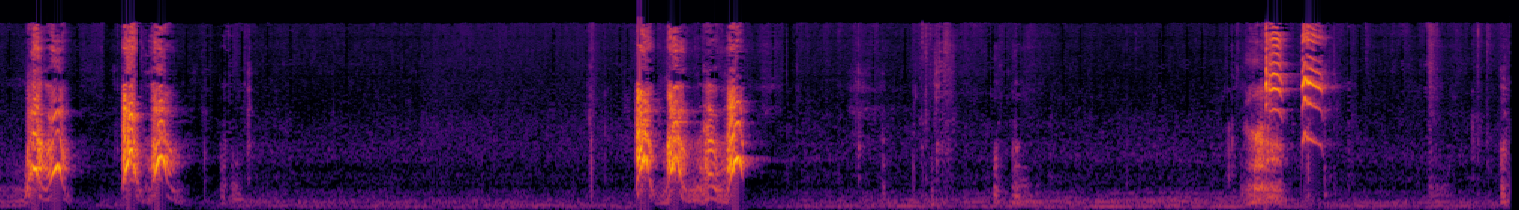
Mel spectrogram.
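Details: Golden Retriever puppy barking in spaced bursts: a pair of sharp yaps, a tight run of three or four barks several seconds later, then two higher squeaky barks near the end, with quiet gaps between.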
